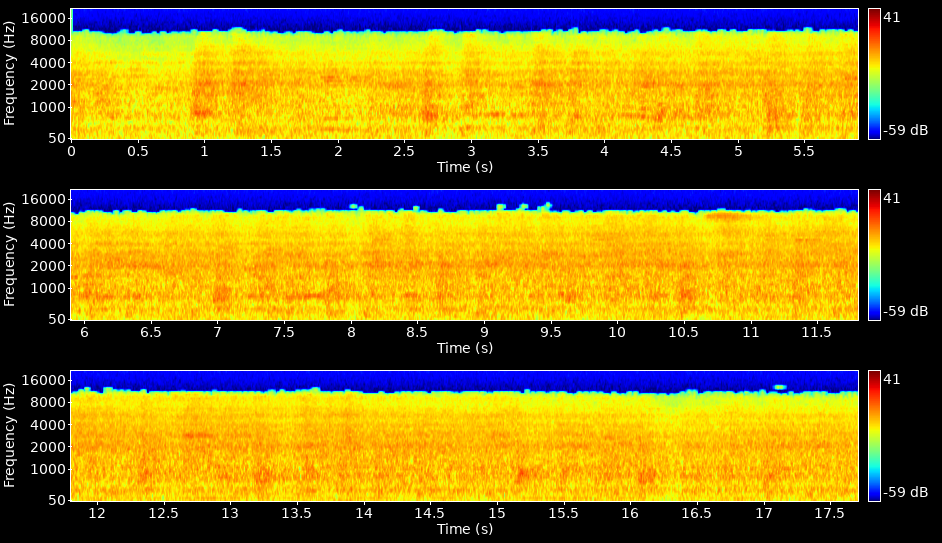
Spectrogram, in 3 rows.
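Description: Kintetsu 1021 series electric train standing with its equipment running before departure: a steady hum and hiss inside the car, with a low steady hum joining about twelve seconds in.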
